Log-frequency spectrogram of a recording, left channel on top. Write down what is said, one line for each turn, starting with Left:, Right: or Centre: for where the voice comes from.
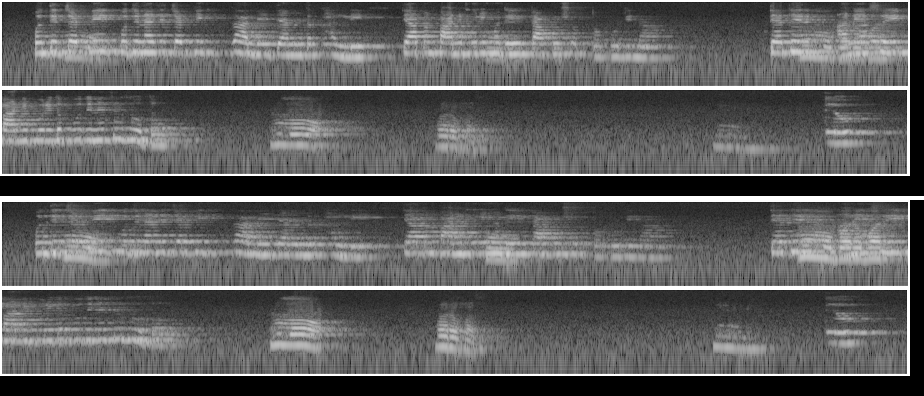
Left: पण ते
Right: हो
Left: चटणी पुदण्याची चटणी झाली त्या नंतर खाल्ली ते आपण.. पाणीपुरी
Right: हो
Left: मध्ये ही टाकू शकतो पुदीना... त्यात ही
Right: हो
Left: आणि
Right: बरोबर
Left: असं ही पाणीपुरी तर पुदिन्याच् च होत...
Right: हो..... बरोबर... हम्म.....
Left: हॅलो...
